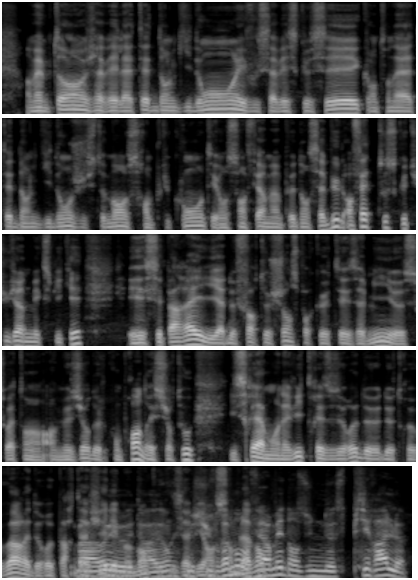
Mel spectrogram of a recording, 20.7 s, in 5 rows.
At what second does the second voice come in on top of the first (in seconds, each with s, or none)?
17.2 s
